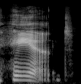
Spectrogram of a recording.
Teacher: It kind of sounds like we're adding uh to the end of the It's confusing because a puff or an unvoiced air through a wide open mouth happens. The push of the air helps it glide right into the vowel that follows it. This unvoiced sound is pronounced quickly through the push of air out the mouth.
